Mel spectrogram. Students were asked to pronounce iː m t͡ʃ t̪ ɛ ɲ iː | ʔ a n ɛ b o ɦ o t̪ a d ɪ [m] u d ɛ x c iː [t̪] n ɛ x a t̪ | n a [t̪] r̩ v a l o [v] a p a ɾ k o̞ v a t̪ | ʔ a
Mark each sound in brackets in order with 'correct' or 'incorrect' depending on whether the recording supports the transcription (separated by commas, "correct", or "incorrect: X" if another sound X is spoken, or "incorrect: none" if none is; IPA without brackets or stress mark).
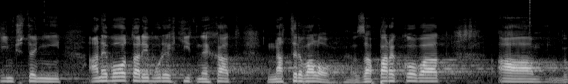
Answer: incorrect: b, correct, correct, incorrect: z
